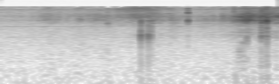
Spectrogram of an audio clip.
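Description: A quiet pause with a single faint click a little past halfway, then a soft intake of breath near the end.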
